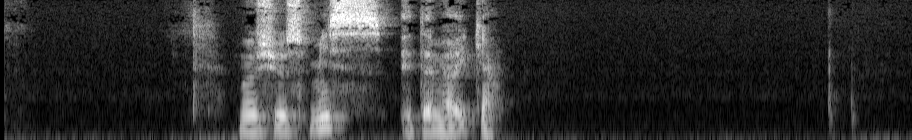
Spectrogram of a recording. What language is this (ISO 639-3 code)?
fra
